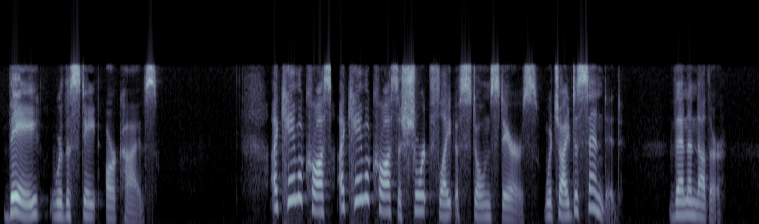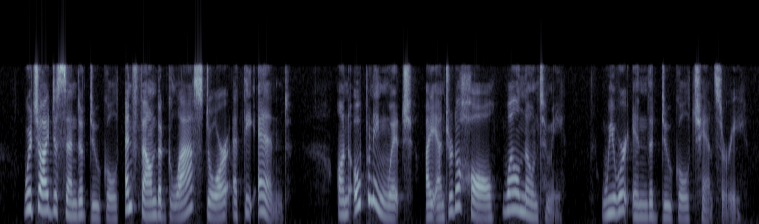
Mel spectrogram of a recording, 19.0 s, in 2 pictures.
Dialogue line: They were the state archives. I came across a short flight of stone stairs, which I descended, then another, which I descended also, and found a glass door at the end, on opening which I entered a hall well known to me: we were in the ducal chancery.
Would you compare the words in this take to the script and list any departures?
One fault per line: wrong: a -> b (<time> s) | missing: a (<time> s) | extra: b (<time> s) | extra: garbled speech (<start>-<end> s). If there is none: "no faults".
extra: I came across (4.2 s)
wrong: also -> ducal (10.5 s)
